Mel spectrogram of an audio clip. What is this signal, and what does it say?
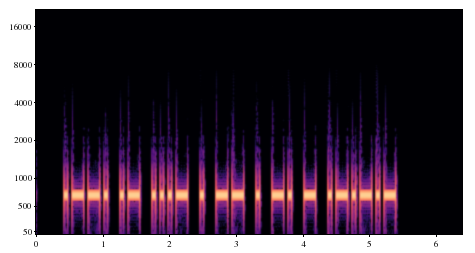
Morse code, heard as a keyed tone, about 20 wpm, 700 Hz. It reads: PAVEMENT.
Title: Pangram Challenge v2 - 20wpm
